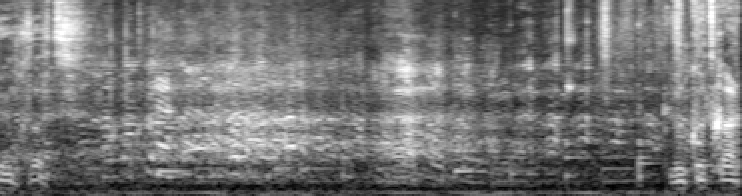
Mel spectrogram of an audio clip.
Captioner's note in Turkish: Gülme sesleri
